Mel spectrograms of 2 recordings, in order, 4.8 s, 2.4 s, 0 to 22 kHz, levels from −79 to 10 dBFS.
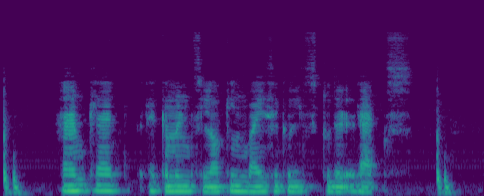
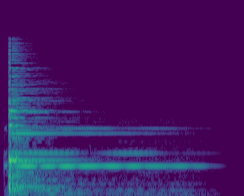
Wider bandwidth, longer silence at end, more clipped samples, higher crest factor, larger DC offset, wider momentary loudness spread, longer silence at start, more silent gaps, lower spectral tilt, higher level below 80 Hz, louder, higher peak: about the same, 10.5 kHz vs 10.5 kHz; about the same, 0.3 s vs 0.35 s; neither; second, 18 dB vs 24 dB; neither; second, 11 LU vs 20 LU; about the same, 0.05 s vs 0.05 s; neither; first, -8.5 dB/octave vs -4.5 dB/octave; about the same, -46 dBFS vs -50 dBFS; about the same, -27 LUFS vs -27 LUFS; second, -8 dBFS vs -4 dBFS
